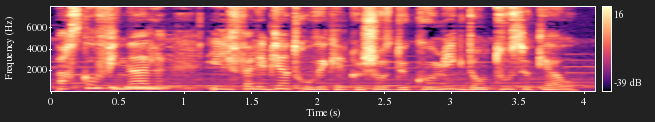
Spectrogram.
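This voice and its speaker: A woman's voice: mid-range voice, moderate pace. A woman reading scripted, dramatic story narration for an audio fiction. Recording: music behind the voice.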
